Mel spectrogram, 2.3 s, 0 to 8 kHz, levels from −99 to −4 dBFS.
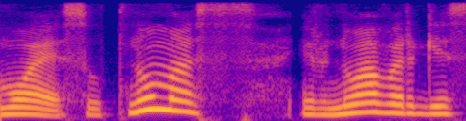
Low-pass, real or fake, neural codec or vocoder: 7.2 kHz; fake; codec, 16 kHz in and 24 kHz out, 1 kbps, XY-Tokenizer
